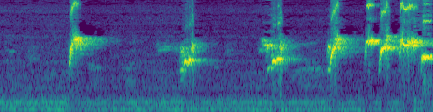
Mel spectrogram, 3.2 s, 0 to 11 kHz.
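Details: Red-whiskered bulbul master song from 2024, used for training cage birds: bright whistled chirps and short warbled phrases, spaced at first and then running together in a quick cluster, over a low background rumble.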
